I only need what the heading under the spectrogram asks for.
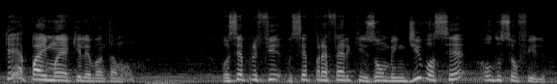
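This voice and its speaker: A man with a Brazilian Portuguese accent preaching a sermon to a congregation, emphatic, with rhetorical questions and climbs toward near-shouts. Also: high voice, lively intonation, brisk, over music. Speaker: pastor. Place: church before a congregation.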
